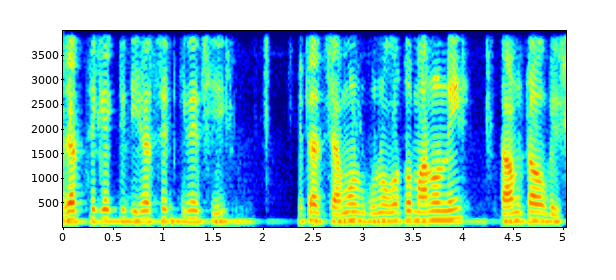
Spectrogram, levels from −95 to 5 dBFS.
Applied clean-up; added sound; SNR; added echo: neural mask model RNNoise.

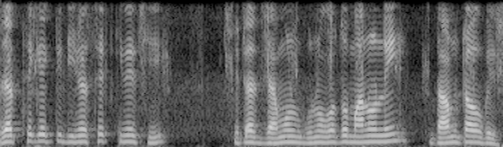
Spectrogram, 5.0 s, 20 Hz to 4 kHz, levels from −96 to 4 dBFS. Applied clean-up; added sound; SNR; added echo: neural mask model Resemble Enhance denoiser.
